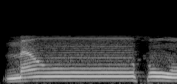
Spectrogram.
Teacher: نقول منصورة، ونحذر من تفخيم الميم هنا، ما نقول ما منصورة، فلمجاورة حرف مرقق مع مفخم فنحذر من تفخيم الميم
